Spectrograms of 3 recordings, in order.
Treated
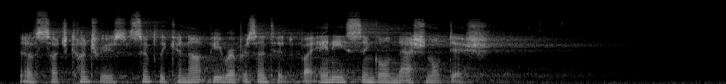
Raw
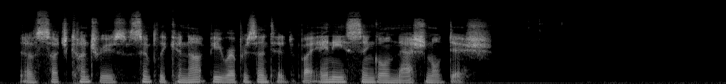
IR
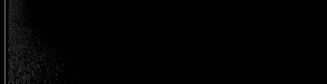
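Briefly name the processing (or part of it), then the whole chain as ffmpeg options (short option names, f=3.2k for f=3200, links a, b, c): ducked reverb: -filter_complex "[0:a]asplit=3[a][b][c];[1:a]atrim=start_sample=2205[d];[b][d]afir=irnorm=-1:irlink=0[e];[c]apad=whole_len=320189[f];[e][f]sidechaincompress=threshold=-34dB:ratio=3:attack=16:release=1460,volume=3.5dB[g];[a][g]amix=inputs=2:normalize=0,volume=-5dB"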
